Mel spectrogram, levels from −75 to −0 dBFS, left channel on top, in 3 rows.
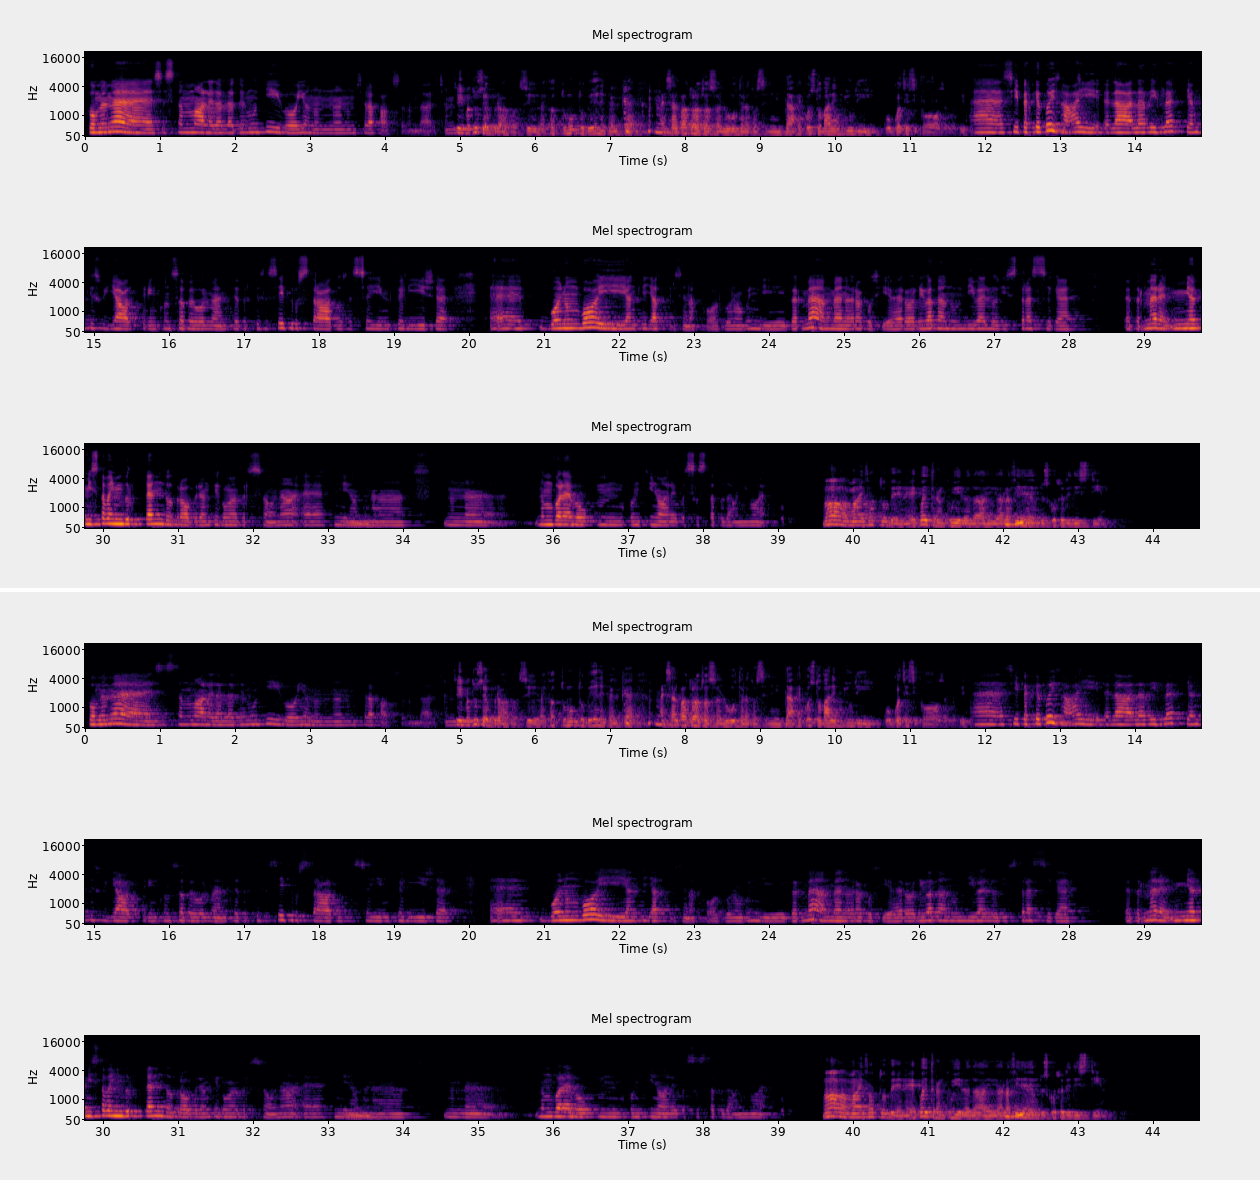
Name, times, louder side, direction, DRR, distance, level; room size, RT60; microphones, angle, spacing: voice 1, 0.1-5.0 7.2-7.3 7.6-7.9 11.8-28.0 28.8-35.4 35.8-38.8 42.0-42.3, left 3 dB, 55° left, 7 dB, 1.3 m, -34 dB
voice 2, 4.9-7.3 7.7-11.8 33.2-33.7 39.6-43.4, equal, 25° right, 3 dB, 2.3 m, -35 dB
17.0 x 6.8 x 9.8 m, 0.76 s
head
